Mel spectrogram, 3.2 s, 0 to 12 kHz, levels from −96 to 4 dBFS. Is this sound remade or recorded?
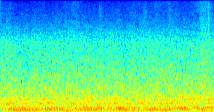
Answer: recorded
